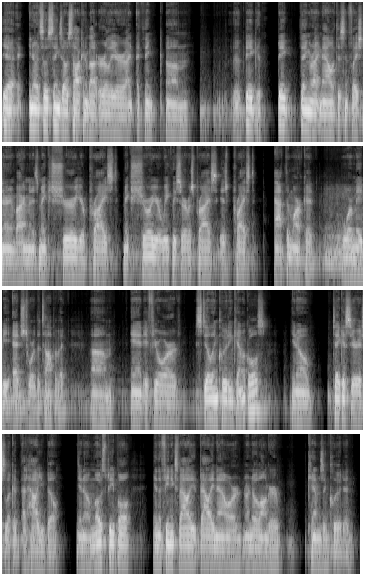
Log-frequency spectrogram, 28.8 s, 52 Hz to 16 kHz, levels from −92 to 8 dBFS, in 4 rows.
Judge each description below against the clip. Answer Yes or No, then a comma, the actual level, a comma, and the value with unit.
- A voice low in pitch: Yes, very low, 85 Hz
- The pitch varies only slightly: No, average, 3.0 semitones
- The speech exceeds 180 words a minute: No, average, 175 wpm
